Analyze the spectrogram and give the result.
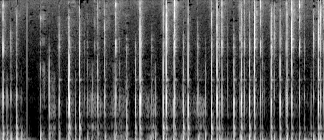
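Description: A small hollow plastic lunch box is held upright and tapped fast with long pointed acrylic nails on its top edge and lid. The result is a dense run of short, dry clicks with a hollow low thump, over faint background hiss.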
